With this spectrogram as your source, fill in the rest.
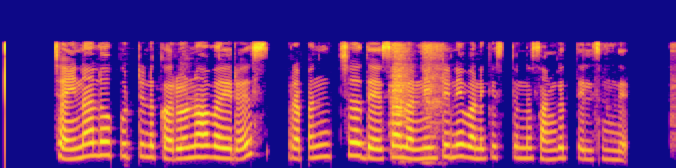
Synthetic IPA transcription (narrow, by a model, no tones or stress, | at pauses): t͡ʃɐjnaːlo̞ːpuʈːinɐkɐɾoːnaːʋɐjɾɐspɾɐpɐɲt͡ʃɐd̪ɛːʃaːlɐnːiɳʈineːʋɐnukist̪unːɐsɐŋɡɐt̪i̥t̪e̞lisind̪i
